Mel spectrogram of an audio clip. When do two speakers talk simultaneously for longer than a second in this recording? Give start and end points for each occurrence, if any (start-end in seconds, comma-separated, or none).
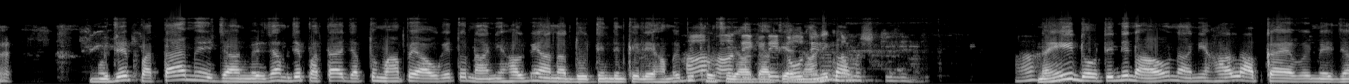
6.9-8.5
